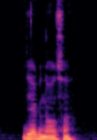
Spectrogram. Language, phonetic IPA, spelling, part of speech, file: Polish, [dʲjaˈɡnɔza], diagnoza, noun, LL-Q809 (pol)-diagnoza.wav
